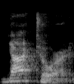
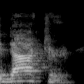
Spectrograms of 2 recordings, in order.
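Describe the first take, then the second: First: Doctor with a crisp t and a clipped ending, in a light mock British voice; mock-posh British doctor, t pronounced crisply; imitating British doctor. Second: Southern doctor, open vowels and a clear final r; Mississippi doctor. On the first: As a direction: copy the interviewer's British doctor. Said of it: "You say". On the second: Shown as a demonstration. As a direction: say doctor the Mississippi way, r kept at the end. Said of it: "down in Mississippi, we say".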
